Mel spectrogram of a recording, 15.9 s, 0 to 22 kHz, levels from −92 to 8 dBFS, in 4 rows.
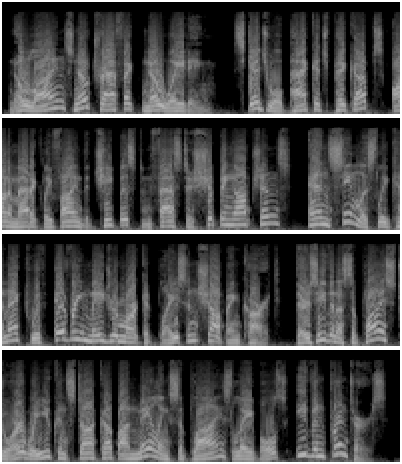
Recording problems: distortion; heavy; 13% of the sound clipped

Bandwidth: 14.5 kHz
